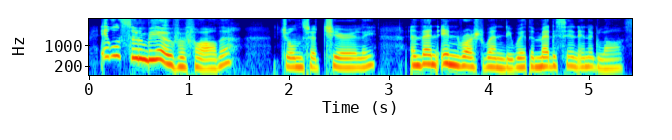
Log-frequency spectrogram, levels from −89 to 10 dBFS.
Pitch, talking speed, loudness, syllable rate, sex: 225 Hz, 220 wpm, -16 LUFS, 7.1 syllables/s, female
